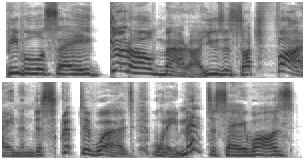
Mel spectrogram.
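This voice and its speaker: A man's voice: high-pitched, big pitch swings, a little slow, a bit bright, no echo, studio quality, pitched above the performer's own voice, exaggerated voice. A man voicing an earnest, defiant young idealist in a storybook, speaking urgently and directly. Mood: mocking.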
